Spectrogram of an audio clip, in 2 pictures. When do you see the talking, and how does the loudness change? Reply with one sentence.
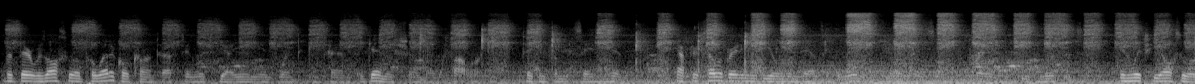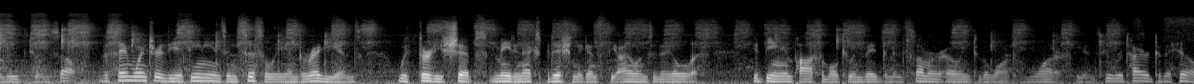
You can hear the talking from 0.0 to 23.8 s, getting louder then quieter.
